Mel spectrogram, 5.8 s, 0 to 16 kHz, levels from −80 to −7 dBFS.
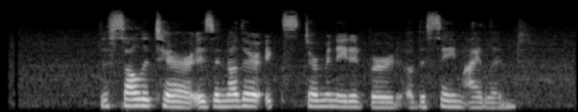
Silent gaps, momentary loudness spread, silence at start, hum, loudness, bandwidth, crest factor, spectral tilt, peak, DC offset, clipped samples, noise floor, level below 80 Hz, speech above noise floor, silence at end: none; 13 LU; 1 s; none; -26 LUFS; 11.5 kHz; 18 dB; -4 dB/octave; -8 dBFS; under 0.1%; under 0.1%; -52 dBFS; -78 dBFS; 27 dB; 0.5 s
